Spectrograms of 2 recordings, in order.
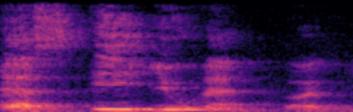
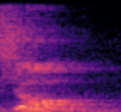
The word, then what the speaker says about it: Segun: much stop going by that time she actually pronounce my name correct you see my name is called s eu men everybody automatically thinks it's Sean what's actually put down shame now first up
